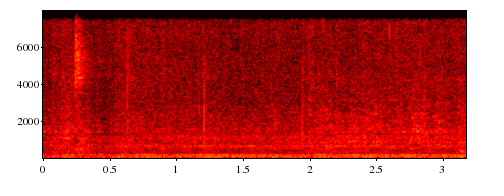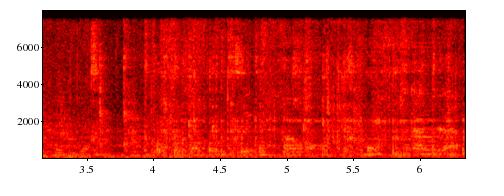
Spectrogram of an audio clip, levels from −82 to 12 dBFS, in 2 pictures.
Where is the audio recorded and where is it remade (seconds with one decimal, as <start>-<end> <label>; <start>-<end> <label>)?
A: 0.0-4.9 recorded; 4.9-6.3 remade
